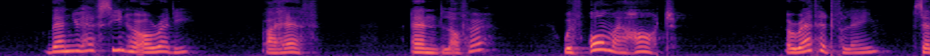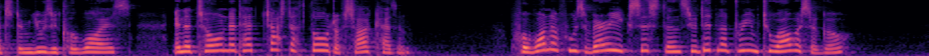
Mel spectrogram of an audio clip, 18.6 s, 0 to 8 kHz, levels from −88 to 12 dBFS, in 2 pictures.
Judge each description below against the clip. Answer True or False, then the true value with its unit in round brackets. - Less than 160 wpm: True (145 wpm)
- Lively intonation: True (5.9 semitones)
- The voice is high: True (260 Hz)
